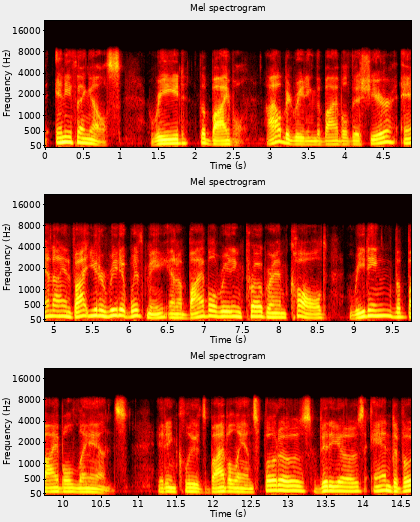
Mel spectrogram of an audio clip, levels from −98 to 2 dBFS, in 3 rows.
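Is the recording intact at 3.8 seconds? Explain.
No, at 3.8 seconds the speech is running through Opus voice compression, as it does for the whole clip. The low-rate SILK coding, which fits roughly 12 kbps, cuts everything above about 8.4 kHz and leaves the speech noticeably muffled, hoarse and a touch robotic.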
